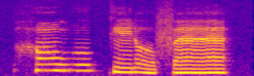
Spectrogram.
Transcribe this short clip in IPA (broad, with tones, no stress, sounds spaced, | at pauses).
h ɔ̃˦ w o˦ k ɛ̃˦ ɾ ɔ˧ f a˦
